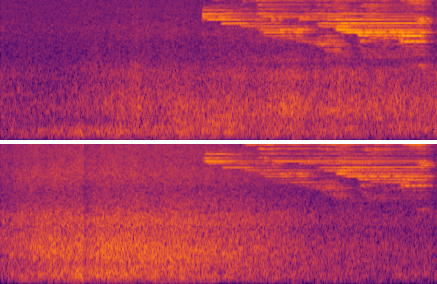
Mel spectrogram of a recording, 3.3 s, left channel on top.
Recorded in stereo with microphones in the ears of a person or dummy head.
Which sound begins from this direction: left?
A chime, at 1.5 s.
